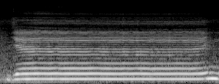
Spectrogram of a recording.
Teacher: Nun sabdu dia akan jadi 2 harakat dengung.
